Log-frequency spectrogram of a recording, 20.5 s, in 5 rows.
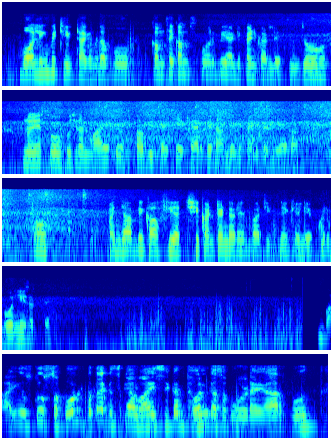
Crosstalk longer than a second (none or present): none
